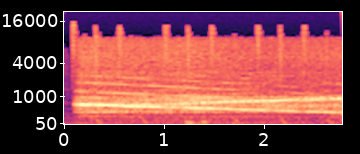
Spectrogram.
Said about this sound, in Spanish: El lanzamiento del misil ha hecho que se escucharan las sirenas antiaéreas en Tel Aviv.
